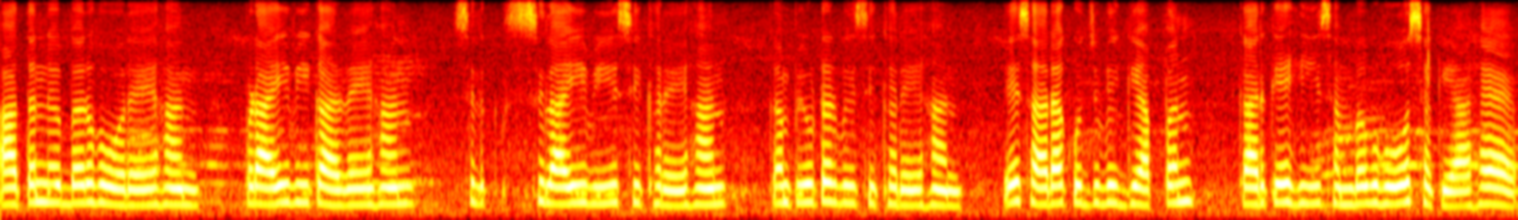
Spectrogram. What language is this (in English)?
Punjabi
